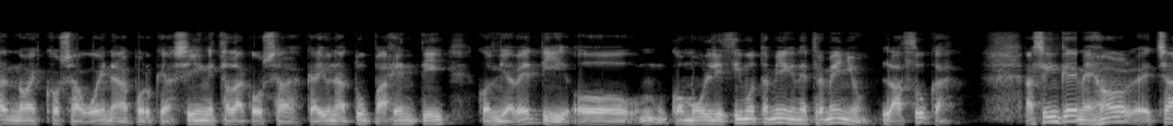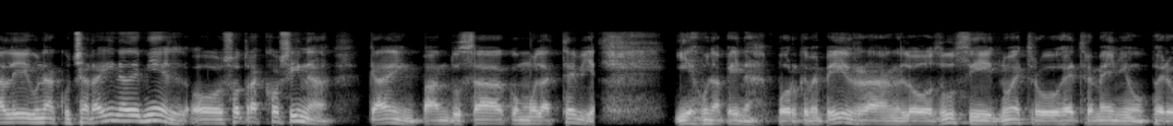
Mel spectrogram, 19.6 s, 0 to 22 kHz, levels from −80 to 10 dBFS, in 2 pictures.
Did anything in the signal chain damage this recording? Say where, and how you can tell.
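Yes. Gain pumping runs through the whole clip: the gain swings by about 15 dB, pulled down under each loud syllable, leaving the speech squashed. This likely comes from excessive input gain at the analogue stage driving a fast limiter or compressor.

Audio is missing between chunks at the driver or buffer stage, heard as abrupt skips at 3.22 s, 8.97 s and 14.72 s. Each drops roughly a third of a second, butted together without silence. The regular spacing is likely from 6-second recording chunks losing their boundary.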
